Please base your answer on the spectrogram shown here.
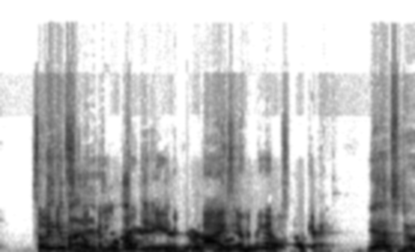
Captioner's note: murmurs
